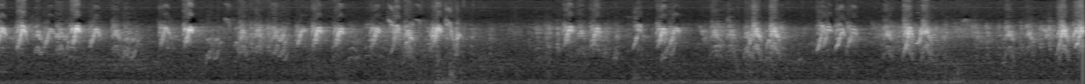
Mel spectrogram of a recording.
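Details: A bird chirps on and on while eating, giving a long series of short, high twittering notes in irregular bursts, with a quieter stretch around five seconds before the chatter picks up again.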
